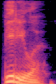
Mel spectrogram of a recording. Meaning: railing(s), handrail(s), banister(s)
- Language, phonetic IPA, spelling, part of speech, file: Russian, [pʲɪˈrʲiɫə], перила, noun, Ru-перила.ogg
